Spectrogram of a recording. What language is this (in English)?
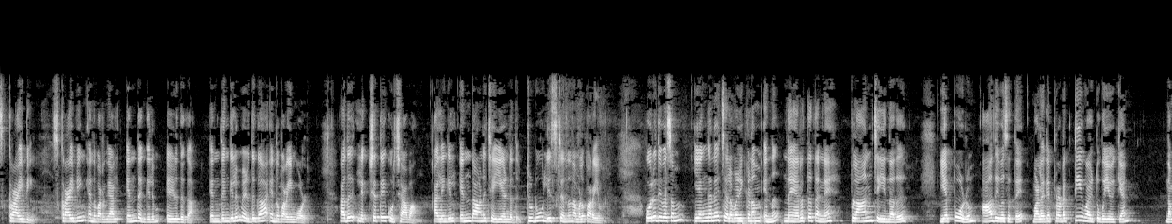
Malayalam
